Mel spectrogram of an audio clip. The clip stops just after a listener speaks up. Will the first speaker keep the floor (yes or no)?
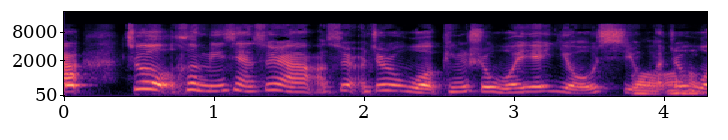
yes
